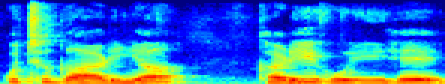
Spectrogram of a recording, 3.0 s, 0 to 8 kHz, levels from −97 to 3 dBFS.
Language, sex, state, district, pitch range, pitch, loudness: Hindi, female, Madhya Pradesh, Bhopal, 225-255 Hz, 240 Hz, -13 LUFS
